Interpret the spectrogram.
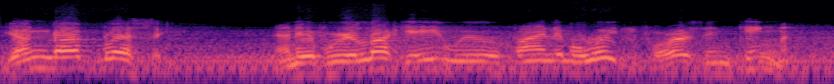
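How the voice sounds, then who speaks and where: A man acting a folksy, talkative small-town Westerner in a 1950s radio drama, with an unhurried drawl. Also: a little high, close to an everyday voice. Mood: folksy, grave. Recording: muffled narrowband old radio, loud noise.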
